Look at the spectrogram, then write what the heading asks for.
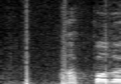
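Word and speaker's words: ἀββα: 예, 아바, 아버지. 여기 아바가 이게 스펠링이 어떻게 되냐면요, 알파, 베타, 베타, 알파예요. 그러면 뭐예요? 정확히 발음하면 아빠가 되는 거예요.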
